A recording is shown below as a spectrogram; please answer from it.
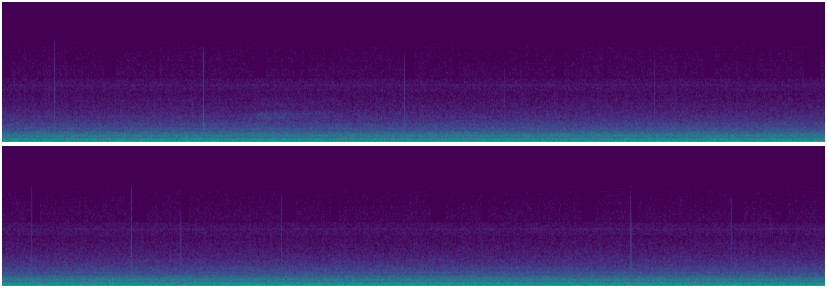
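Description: A steady low hum with a faint even hiss, unchanging throughout.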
